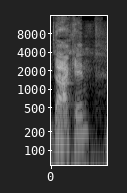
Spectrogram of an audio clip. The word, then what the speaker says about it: Daken: And then we have Dark Wolverine, who's Daken. Did I say it right? – Daken.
